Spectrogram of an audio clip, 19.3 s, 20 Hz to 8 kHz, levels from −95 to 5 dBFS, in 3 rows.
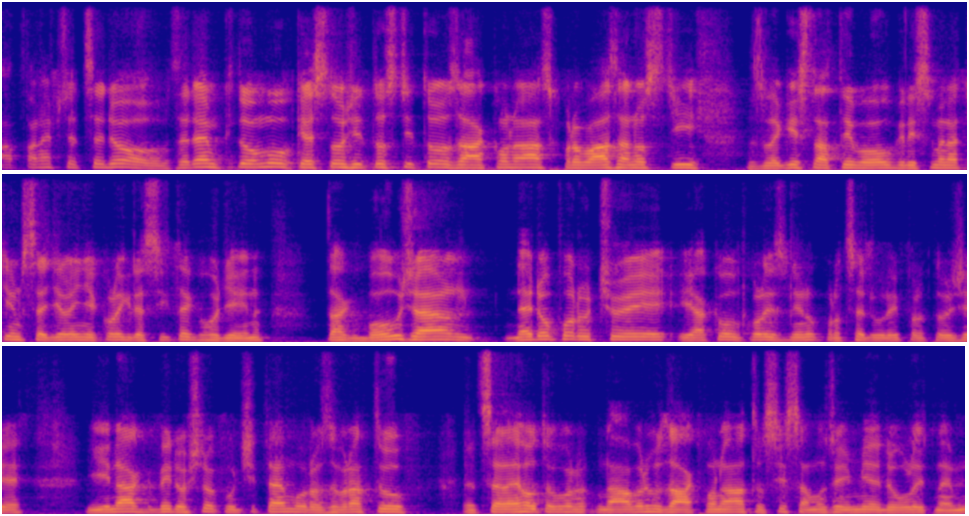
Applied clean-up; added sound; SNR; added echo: neural mask model DeepFilterNet 3.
